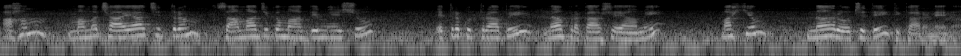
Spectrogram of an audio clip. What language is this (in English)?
Sanskrit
